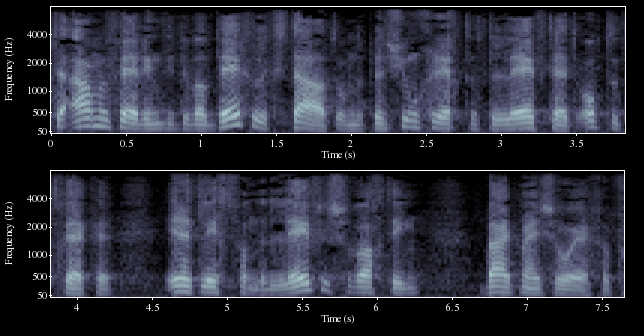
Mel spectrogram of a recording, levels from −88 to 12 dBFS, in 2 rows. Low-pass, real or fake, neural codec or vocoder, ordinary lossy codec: 7.2 kHz; real; none; none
